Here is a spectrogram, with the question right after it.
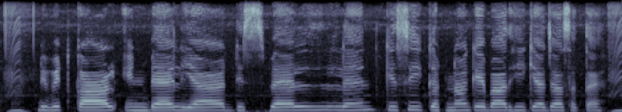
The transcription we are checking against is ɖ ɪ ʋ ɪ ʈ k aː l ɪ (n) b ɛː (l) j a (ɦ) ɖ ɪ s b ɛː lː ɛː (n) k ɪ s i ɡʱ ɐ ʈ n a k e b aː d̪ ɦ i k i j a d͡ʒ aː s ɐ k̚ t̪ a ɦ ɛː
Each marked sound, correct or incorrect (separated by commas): correct, correct, incorrect, correct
